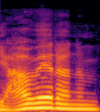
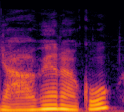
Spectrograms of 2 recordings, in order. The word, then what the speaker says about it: 야훼: 묵상하고 깨닫고 뭐 이해하고 연구해 본 바로는 이 야훼라는 발음이 좀 더 정확한 것 같아서 저는 야훼라고 이렇게 발음하고 있습니다.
